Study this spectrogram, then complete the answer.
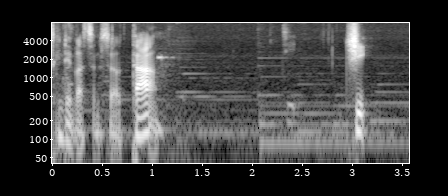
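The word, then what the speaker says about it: ち: The first exception is chi, which starts with a C as opposed to a T, and adds a soft H sound.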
